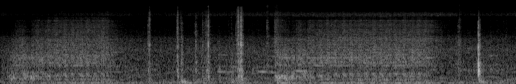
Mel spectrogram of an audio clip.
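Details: Hyundai i10 with ignition on and cranking: faint steady starter churning that never catches, a no-start traced to a failed engine control module (ECM), later repaired.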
